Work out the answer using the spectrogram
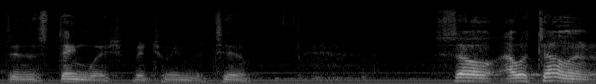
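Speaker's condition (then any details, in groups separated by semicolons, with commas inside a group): ALS; slurred, slow speech, choking, spitting, swallowing problems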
